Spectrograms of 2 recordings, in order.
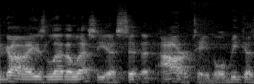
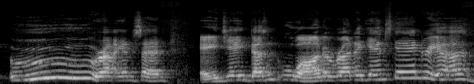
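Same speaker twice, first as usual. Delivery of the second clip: teasing; 10 semitones higher, 5 dB louder than usual. A narrator's reading. Ryan teasing AJ.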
